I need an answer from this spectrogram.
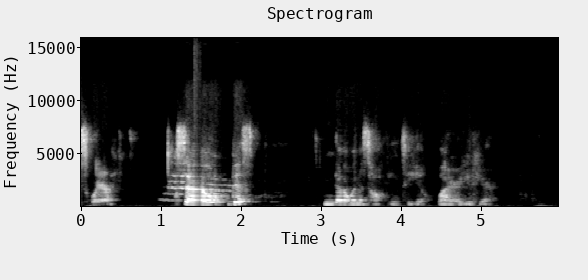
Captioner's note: cat meows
